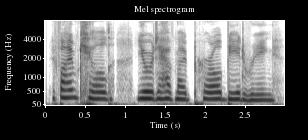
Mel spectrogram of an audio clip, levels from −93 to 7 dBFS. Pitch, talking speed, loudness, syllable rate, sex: 225 Hz, 240 wpm, -16 LUFS, 5.8 syllables/s, female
